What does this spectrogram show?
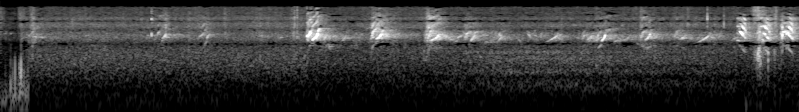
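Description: Small wild birds chirping, short high calls repeated every half second or so, more of them from about three seconds in, with a louder burst of calls near the end.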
